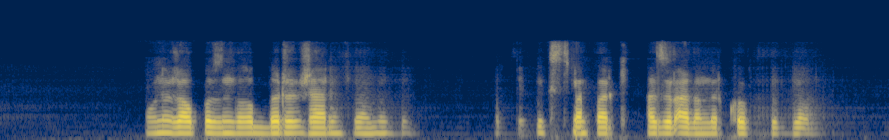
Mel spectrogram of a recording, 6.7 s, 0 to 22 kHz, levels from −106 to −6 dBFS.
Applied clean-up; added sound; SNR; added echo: neural mask model DeepFilterNet 3.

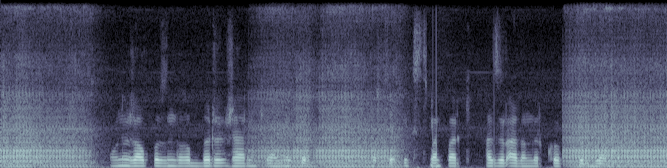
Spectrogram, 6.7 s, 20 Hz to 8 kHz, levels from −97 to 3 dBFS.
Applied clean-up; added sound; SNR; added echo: none; Tools; 2 dB; none.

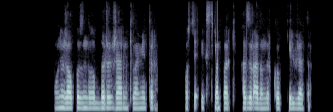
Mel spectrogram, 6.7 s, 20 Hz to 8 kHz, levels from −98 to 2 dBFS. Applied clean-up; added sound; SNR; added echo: none; none; none; none.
